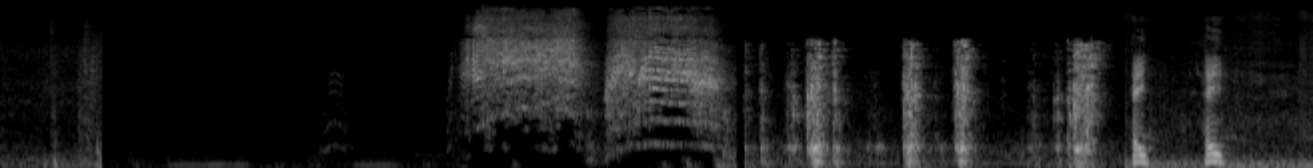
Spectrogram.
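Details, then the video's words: Domestic cat in a funny compilation: after a quiet start, two loud rough hissing bursts, then a run of short, bright, harmonic meow-like calls repeated roughly every second, with faint room noise between them. "Very Funny Cat Sounds & Behaviors"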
